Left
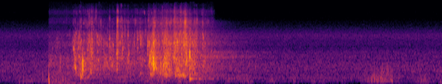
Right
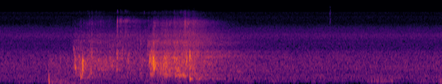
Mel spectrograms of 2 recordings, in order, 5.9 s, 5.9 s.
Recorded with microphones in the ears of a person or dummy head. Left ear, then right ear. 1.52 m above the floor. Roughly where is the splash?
Left.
